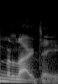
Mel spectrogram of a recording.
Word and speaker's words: Malartre: And he happens to be the scientific curator here at the Malartre, Musée Malartre. I'll say it correctly, right? Absolutely.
